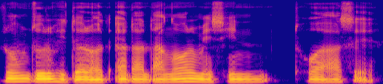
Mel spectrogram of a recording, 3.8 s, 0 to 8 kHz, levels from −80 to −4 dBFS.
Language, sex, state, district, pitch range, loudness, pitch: Assamese, male, Assam, Kamrup Metropolitan, 85-95 Hz, -15 LUFS, 90 Hz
